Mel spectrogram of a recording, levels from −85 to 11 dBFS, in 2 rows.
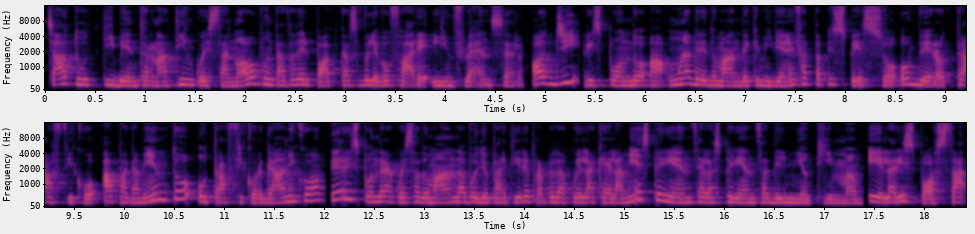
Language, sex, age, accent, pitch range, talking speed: Italian, female, 20-39, native, 200-230 Hz, 180 wpm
